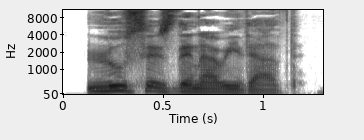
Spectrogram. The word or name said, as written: luces de Navidad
